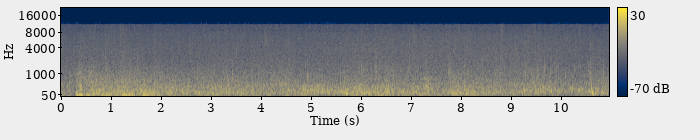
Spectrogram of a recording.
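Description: A thunderstorm in the Guardians of the Galaxy video game: dense, steady rain hisses and patters with low thunder rumbling throughout, loud and continuous with no voices.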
